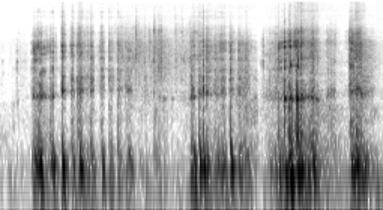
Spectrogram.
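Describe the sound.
Crispy rice cake chunks, fried and seasoned with garlic, sweetness and chili heat, crunch loudly between the teeth. Bursts of crisp crackling and chewing come in several uneven clusters with short pauses between them.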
